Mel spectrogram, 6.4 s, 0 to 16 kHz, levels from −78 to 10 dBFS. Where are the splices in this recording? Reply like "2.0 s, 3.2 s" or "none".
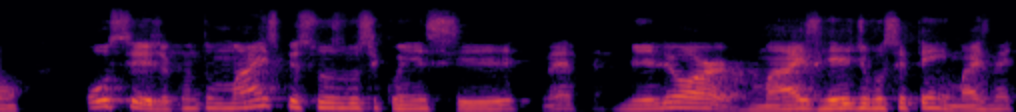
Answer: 3.3 s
